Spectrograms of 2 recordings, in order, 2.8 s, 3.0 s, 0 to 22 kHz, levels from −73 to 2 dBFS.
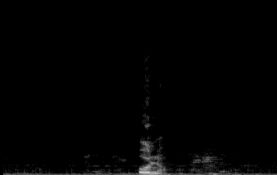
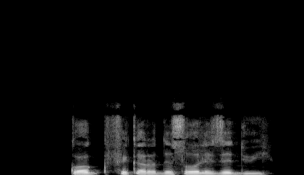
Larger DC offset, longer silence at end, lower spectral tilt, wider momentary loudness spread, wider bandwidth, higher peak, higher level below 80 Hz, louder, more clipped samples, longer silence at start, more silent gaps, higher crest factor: neither; first, 0.6 s vs 0.4 s; about the same, -7 dB/octave vs -6 dB/octave; first, 24 LU vs 10 LU; about the same, 9.4 kHz vs 9.4 kHz; second, -8 dBFS vs 0 dBFS; about the same, -58 dBFS vs -62 dBFS; second, -23 LUFS vs -15 LUFS; neither; first, 1.4 s vs 0.7 s; neither; first, 22 dB vs 16 dB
